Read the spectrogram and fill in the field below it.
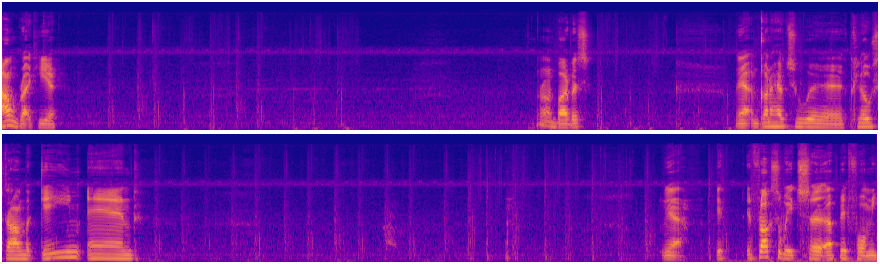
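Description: Footsteps crunch softly on stony ground.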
